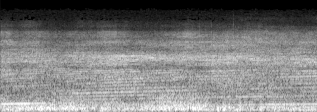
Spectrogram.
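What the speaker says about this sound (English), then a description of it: "Very scale-like takeoff, just like the full-size one of those." Model airplane taxiing and taking off, its engine giving a steady, loud buzzing drone with a faint whining tone throughout, and no voices.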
